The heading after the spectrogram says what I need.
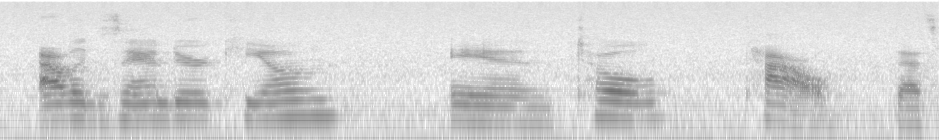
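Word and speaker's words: Tou Thao: three officers Thomas Lane J Alexander King and told Powell that's how you pronounce his name he's the officer who stood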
